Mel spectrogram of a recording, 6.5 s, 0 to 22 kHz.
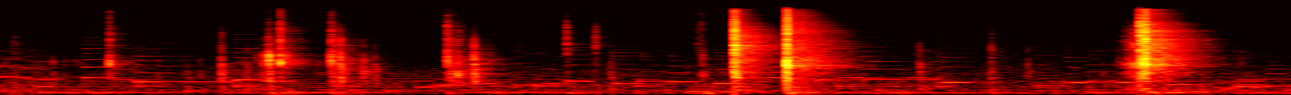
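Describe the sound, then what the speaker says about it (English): Clicks and snaps of a gas nozzle being pushed into the chamber and a magazine attached on a VFC M249 airsoft gun, a series of close, sharp plastic-and-metal clicks with a few louder snaps, no talking. "insert the gas nozzle into the chamber and attach the magazine"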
